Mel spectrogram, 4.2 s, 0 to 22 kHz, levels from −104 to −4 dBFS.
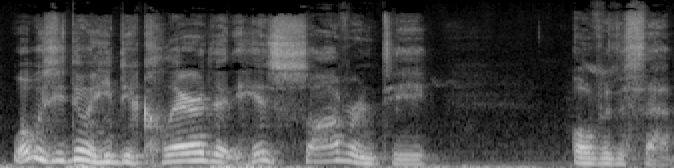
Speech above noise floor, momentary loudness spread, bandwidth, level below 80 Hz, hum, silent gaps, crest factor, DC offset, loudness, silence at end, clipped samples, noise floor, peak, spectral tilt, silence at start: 20 dB; 10 LU; over 20 kHz; -46 dBFS; none; none; 16 dB; under 0.1%; -30 LUFS; 0 s; under 0.1%; -49 dBFS; -14 dBFS; -5 dB/octave; 0 s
